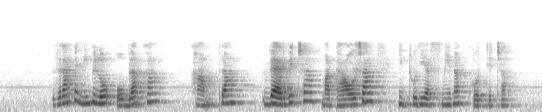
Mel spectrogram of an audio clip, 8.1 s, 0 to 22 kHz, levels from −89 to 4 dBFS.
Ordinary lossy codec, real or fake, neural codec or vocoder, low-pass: Opus, 64 kbps; real; none; 5.4 kHz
